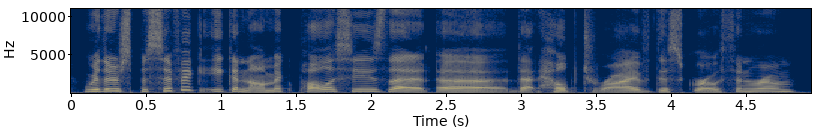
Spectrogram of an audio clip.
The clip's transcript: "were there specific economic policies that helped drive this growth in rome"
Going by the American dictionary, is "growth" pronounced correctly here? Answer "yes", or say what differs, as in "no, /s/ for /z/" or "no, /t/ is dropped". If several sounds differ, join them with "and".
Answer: yes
